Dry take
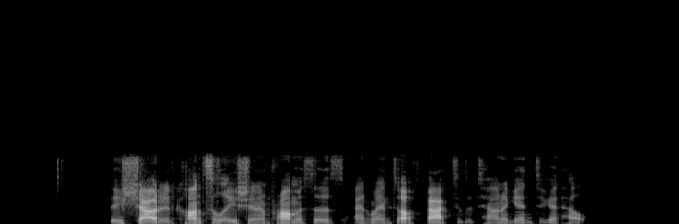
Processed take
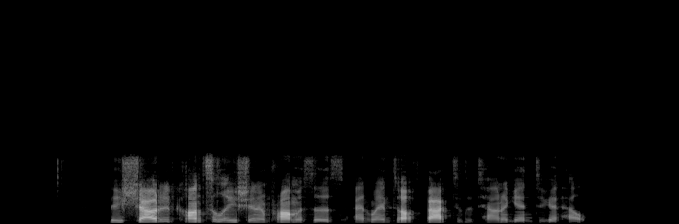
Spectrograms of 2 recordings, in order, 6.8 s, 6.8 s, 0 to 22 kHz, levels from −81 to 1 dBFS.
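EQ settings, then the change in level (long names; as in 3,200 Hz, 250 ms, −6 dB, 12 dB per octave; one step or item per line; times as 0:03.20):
linear-phase brick-wall high-pass 250 Hz
low-shelf EQ 460 Hz −8 dB
high-shelf EQ 3,400 Hz −7 dB
0.0 dB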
